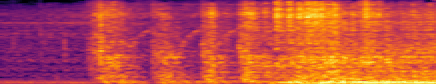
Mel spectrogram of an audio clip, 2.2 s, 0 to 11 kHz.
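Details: Takeuchi TL8 skid steer diesel at about 2,000 hours, cold start: it cranks, catches quickly and settles into a steady, deep, even idle with no knocking. A healthy, normal cold start.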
